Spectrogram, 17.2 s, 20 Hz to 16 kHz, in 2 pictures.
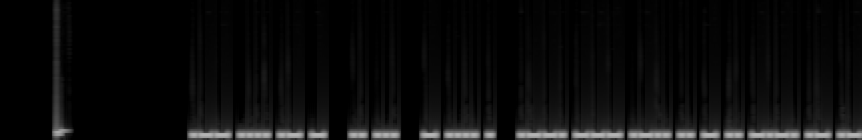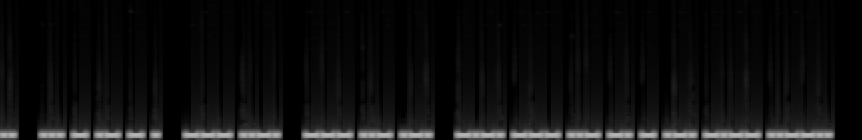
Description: Morse code, heard as a keyed tone, about 30 wpm, 700 Hz. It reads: WHAT IS THE POLITICAL STATE OF OUR COUNTRY?
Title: Sentences from Top 1000 Words - Review Part 5 - 30wpm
